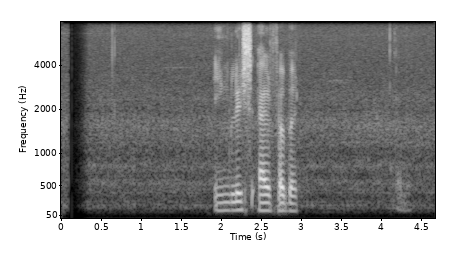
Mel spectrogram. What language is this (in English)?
Sinhala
